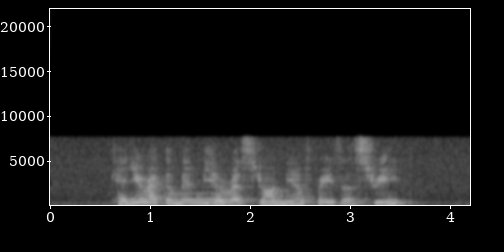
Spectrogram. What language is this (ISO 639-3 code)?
eng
